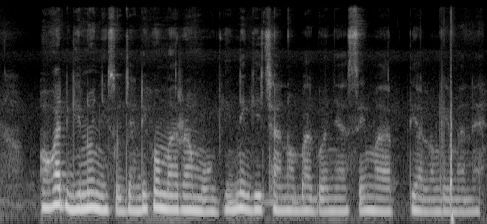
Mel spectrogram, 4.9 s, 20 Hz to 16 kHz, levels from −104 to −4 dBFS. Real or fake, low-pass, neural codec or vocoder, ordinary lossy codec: real; 14.4 kHz; none; none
